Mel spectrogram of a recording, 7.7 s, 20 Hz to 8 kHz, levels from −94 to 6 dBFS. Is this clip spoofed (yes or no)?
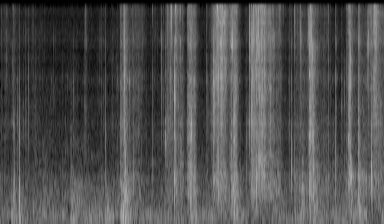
yes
